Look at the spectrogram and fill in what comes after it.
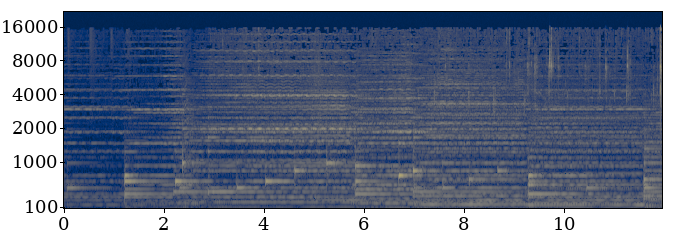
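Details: Soft, sad instrumental music with sustained chords changing every second or two, and no animal voices.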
